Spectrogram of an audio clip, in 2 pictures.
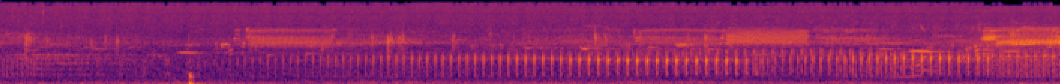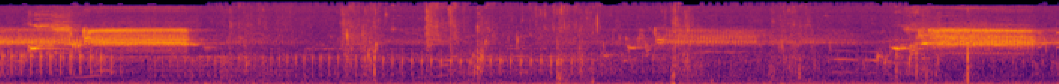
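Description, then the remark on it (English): Tree swallows give repeated bursts of high, bright chirping twitters that come and go in short clusters over a steady low background rumble, during the first bit of near-sun after a rainy morning. “Oh, some tree swallows.”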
